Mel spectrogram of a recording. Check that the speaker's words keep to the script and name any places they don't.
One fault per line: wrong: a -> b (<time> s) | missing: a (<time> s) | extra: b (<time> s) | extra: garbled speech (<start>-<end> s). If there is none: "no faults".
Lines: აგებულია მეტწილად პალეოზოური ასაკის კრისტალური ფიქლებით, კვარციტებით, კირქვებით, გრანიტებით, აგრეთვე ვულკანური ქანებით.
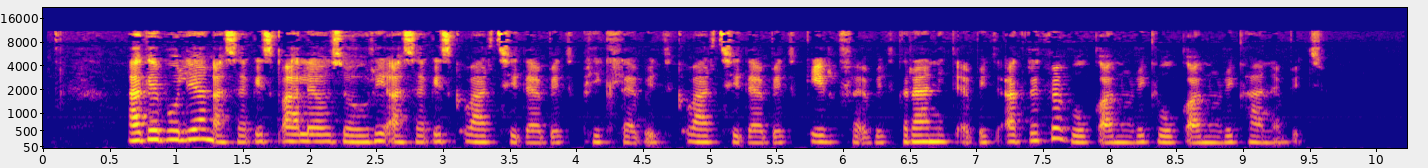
wrong: მეტწილად -> ასაკის (1.3 s)
wrong: კრისტალური -> კვარციტებით (3.1 s)
extra: ვულკანური (8.4 s)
